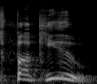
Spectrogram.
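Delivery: high put-on girl voice spitting it out; mock girl storming off. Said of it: "She goes".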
